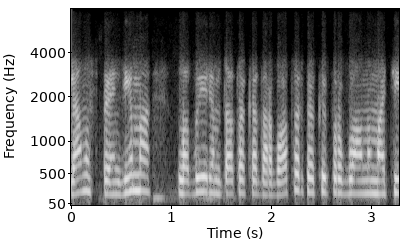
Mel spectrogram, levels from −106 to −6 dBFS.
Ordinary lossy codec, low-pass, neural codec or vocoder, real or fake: Opus, 16 kbps; 7.2 kHz; none; real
